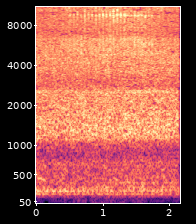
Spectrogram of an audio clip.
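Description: Steady background noise of a large, crowded hall with no one speaking: a continuous, even hiss and hum.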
